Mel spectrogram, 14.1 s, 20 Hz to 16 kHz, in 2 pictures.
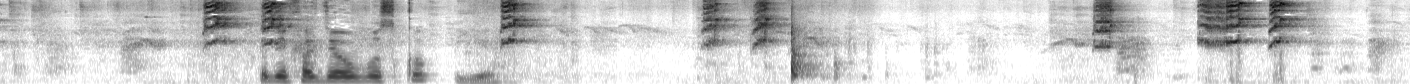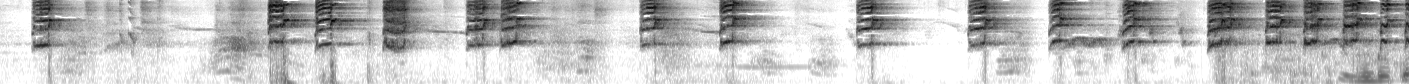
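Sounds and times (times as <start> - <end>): lovebirds chirping: 0.0 - 14.0.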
